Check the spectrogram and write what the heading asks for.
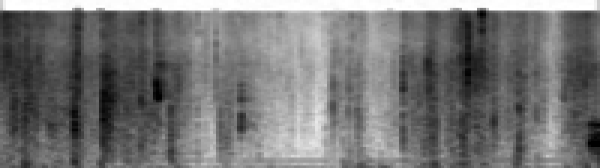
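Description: Bubble wrap packaging being pulled and unwrapped by hand: irregular crinkling and rustling, with a brief lull about halfway through.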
